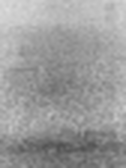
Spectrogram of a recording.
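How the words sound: It is said with little attitude.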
